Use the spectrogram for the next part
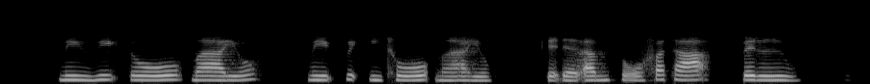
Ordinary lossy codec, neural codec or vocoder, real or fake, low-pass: AAC, 16 kbps; codec, 16 kHz, 0.3 kbps, FocalCodec; fake; 3.6 kHz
